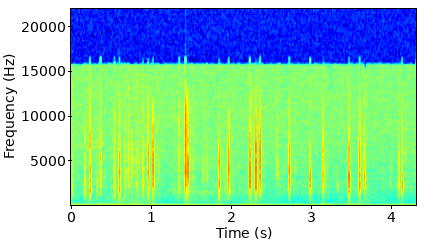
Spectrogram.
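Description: Long red nails scratch the coiled, braided jute rope soles of a pair of espadrilles held together. The result is a quick, irregular run of short, dry, bright scratching ticks over a steady low rumble.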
